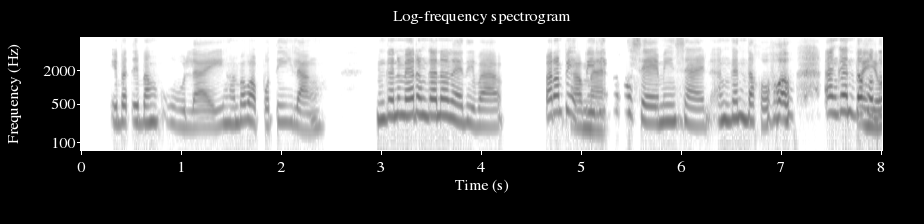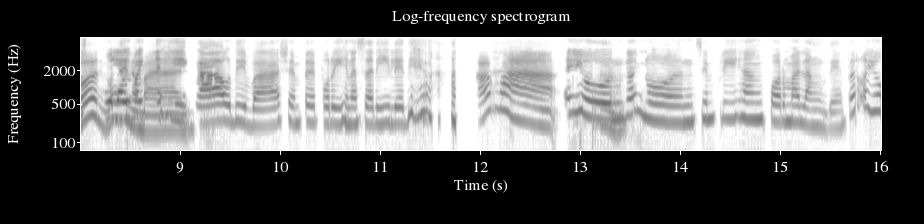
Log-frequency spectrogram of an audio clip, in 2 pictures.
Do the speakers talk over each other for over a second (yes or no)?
yes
